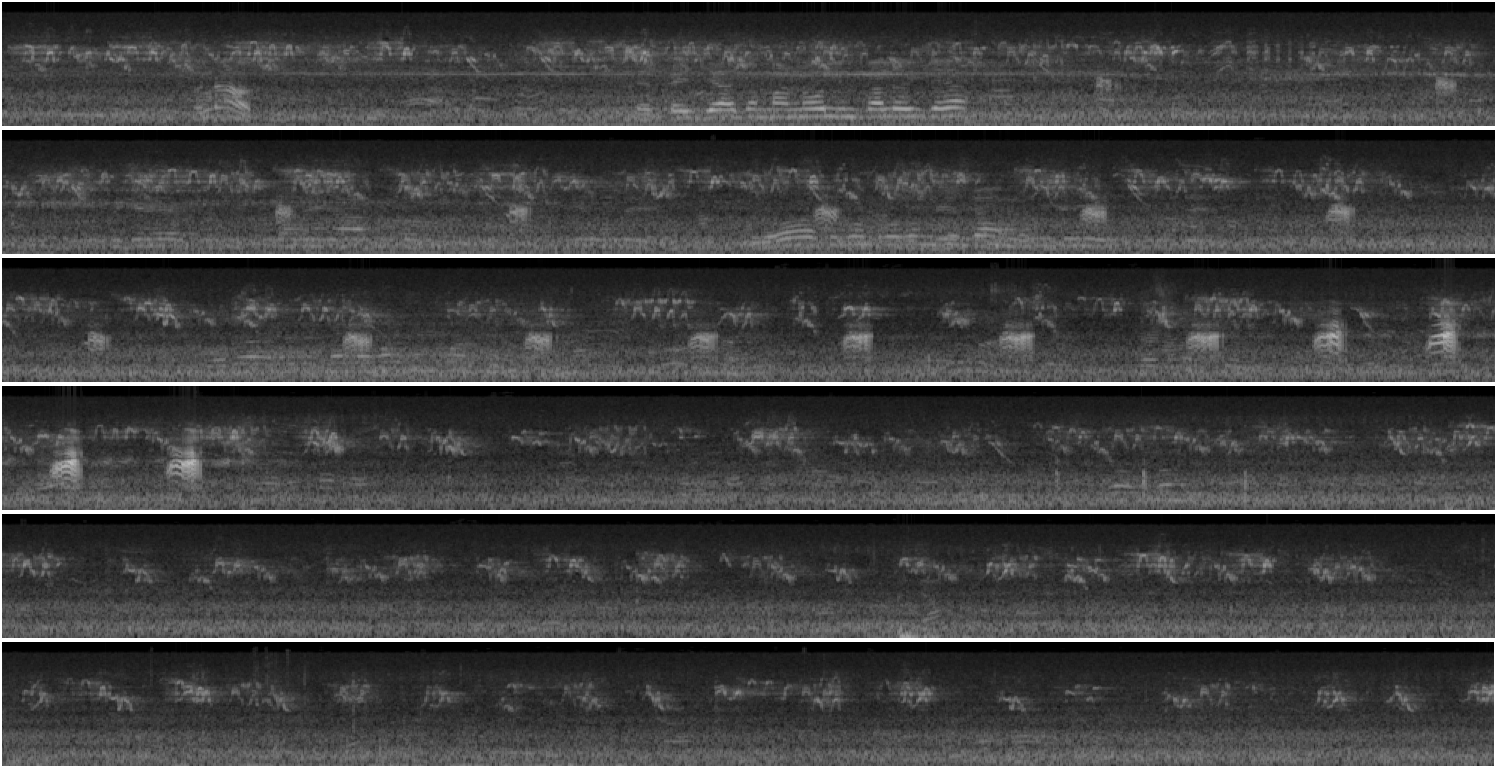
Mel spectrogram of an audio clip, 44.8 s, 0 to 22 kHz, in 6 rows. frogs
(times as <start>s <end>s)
0.9s 10.5s, 16.6s 24.0s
